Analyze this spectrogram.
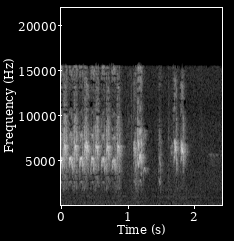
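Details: Rapid series of piercing high chips from a little spiderhunter, played as a lure to provoke other birds into calling. The quick run lasts about one second, followed by a few isolated high notes and a short double chirp.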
